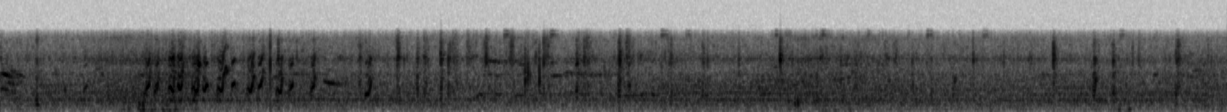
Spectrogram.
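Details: Maso the guinea pig munching a leaf: a dense flurry of sharp crackling bites early on, then sparser, irregular crunchy clicks trailing off, with a soft steady hum underneath.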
